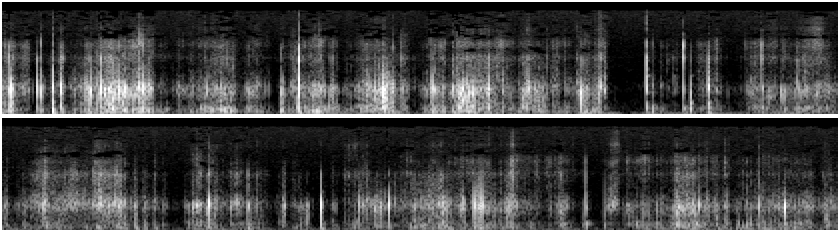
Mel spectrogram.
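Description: A hand with long nails scratches and rubs a floral cotton beeswax wrap stretched over a microphone. Close, dense crinkling and scraping comes with a rapid stream of sharp ticks and heavy low-end rumble. Brief quiet gaps break up the sound.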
